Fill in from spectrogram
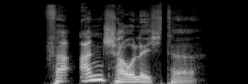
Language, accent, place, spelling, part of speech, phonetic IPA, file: German, Germany, Berlin, veranschaulichte, adjective / verb, [fɛɐ̯ˈʔanʃaʊ̯lɪçtə], De-veranschaulichte.ogg
- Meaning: inflection of veranschaulicht: 1. strong/mixed nominative/accusative feminine singular 2. strong nominative/accusative plural 3. weak nominative all-gender singular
